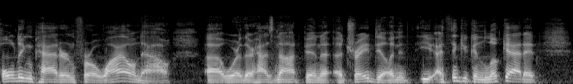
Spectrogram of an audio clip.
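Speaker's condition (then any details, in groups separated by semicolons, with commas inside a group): No condition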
